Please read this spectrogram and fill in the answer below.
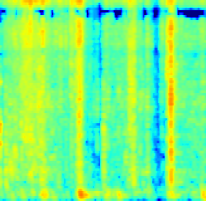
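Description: Paper and plastic packaging rustling and crinkling as a rolled diamond-painting canvas is unwrapped from its paper sleeve, with a few sharper crackles, the loudest near the end.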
